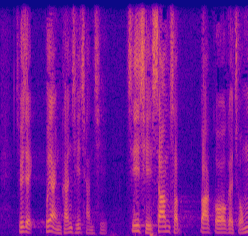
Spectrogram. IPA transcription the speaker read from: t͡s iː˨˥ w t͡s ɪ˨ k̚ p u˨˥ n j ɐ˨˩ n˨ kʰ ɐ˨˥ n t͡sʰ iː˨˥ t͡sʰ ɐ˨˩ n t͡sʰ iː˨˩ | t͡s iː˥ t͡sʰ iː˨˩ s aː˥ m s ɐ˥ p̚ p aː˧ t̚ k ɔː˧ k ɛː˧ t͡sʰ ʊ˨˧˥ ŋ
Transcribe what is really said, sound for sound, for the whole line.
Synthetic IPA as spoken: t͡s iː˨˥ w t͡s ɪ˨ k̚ p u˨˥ n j ɐ˨˩ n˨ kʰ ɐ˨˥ n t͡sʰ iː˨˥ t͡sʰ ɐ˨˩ n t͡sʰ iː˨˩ | t͡s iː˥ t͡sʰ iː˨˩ s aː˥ m s ɐ˨ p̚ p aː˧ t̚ k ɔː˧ k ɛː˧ t͡s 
